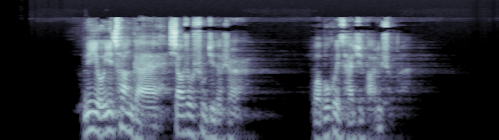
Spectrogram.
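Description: A man speaks calmly and seriously nearby.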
